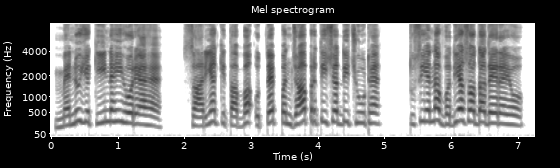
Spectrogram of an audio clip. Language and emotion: Punjabi, surprised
